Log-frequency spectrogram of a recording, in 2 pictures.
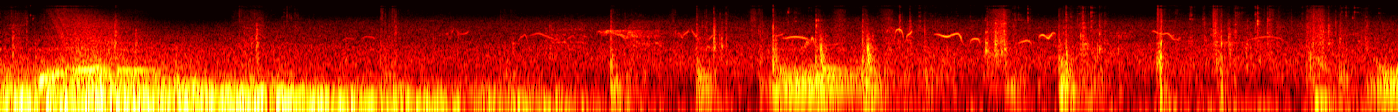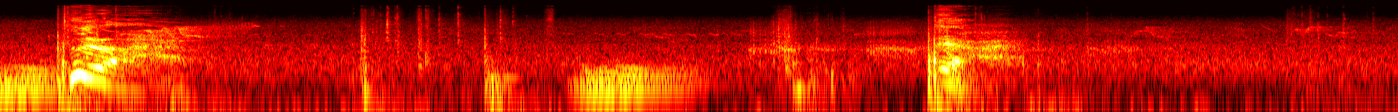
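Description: Footsteps thud on wooden boards and grass.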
